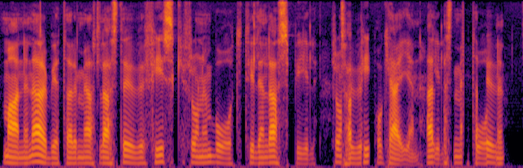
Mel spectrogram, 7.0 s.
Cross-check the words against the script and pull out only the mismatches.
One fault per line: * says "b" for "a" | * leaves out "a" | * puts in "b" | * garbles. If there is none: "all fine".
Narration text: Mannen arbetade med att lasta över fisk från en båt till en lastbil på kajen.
* garbles
* garbles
